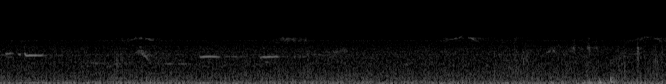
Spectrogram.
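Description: Faint bird calls, a few short whistled notes and quick chirps, over a steady low rumble of outdoor air and wind on the microphone.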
